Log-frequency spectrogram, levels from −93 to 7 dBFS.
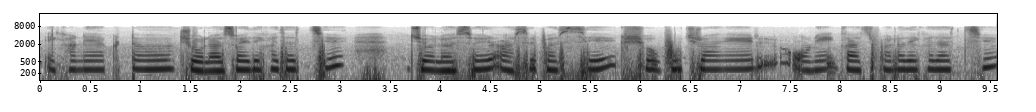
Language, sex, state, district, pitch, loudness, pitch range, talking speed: Bengali, female, West Bengal, Jhargram, 270 Hz, -14 LUFS, 265-285 Hz, 80 wpm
